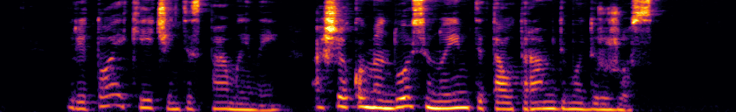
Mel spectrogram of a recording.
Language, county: Lithuanian, Klaipėda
